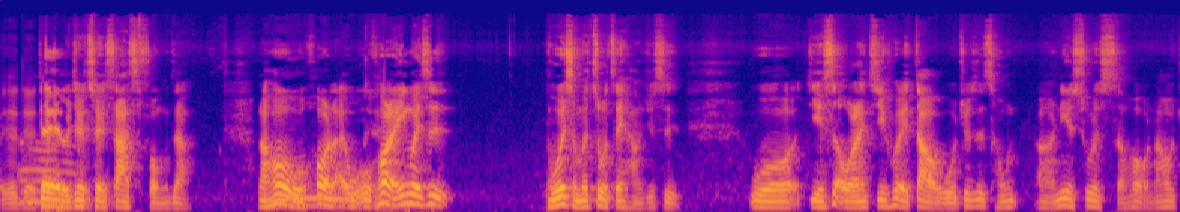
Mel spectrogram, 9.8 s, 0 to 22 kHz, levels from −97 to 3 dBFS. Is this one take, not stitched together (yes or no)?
yes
